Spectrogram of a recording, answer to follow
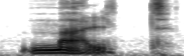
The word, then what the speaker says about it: Malte: Same thing here, you don't insist on the final E. Malte.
